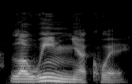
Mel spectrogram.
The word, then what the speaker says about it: Laviniaque: So instead of Lavinia, it's instead of Lavinia, it's Laviniaque. So that we turn that I into a consonant, and then we have the 2 syllables we need to complete that foot.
